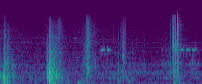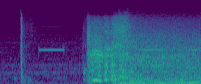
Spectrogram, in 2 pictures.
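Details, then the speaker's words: Honda Accord VTEC after timing and balancer belt replacement, test-started with covers off and crank pulley bolt finger tight: clicks and chimes, then smooth even idle with no shake or rattle; balancer belts correct, normal idle. "Sounds good to me. No problems. And no vibrations, so I got those balancer belt on right too."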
